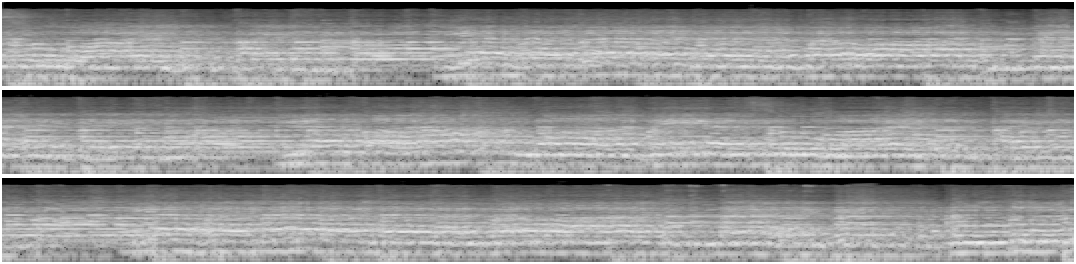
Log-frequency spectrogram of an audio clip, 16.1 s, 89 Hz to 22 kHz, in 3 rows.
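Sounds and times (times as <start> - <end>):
choir singing a hymn: 0.0 - 16.0.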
